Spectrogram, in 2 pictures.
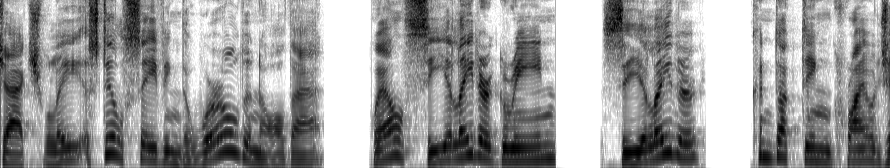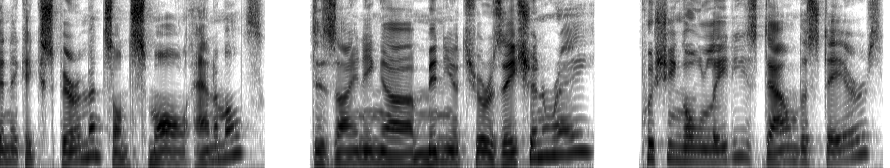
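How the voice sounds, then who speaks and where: A man playing an earnest, awkward, nerdy young cartoon hero in an adventure game, with a nasal, geeky, carefully worded delivery. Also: sits high. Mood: curious, awkward. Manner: geeky, over-articulate, earnest. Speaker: video game voice actor. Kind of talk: animated adventure game character lines.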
